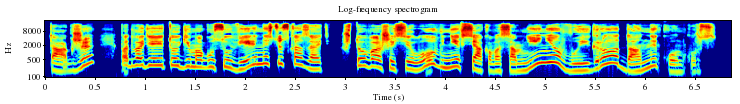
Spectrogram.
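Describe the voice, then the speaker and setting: Woman doing a composed male king, formal, even-tempered, audiobook, dry sound. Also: fairly high pitch, brisk, no room sound, pitched above the performer's own voice. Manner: level, placating and formal. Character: calm, measured male king. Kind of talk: audiobook character voice.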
